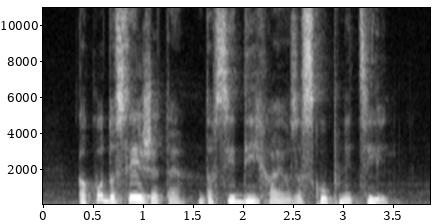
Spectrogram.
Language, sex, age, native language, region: Slovenian, female, 50-59, Slovenian, Drava region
